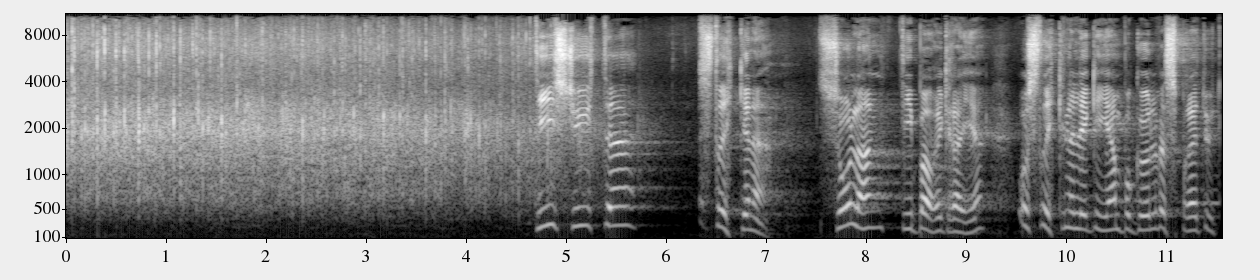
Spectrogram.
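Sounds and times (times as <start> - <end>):
audience applause: 0.0 - 5.2
speech: 4.7 - 5.8, 6.4 - 11.5.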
